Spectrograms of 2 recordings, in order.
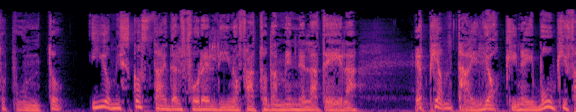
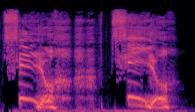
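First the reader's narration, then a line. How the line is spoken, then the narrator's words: Exclaiming. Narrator (Italian): esclamò la signora Geltrude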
